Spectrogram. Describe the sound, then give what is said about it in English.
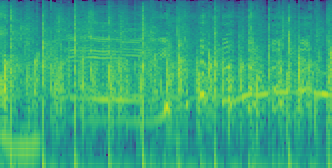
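Round of applause from a live audience at Paco's Place, quick scattered claps running under speaking voices for a couple of seconds. “Ladies and gentlemen, live at Paco's Place, big round of applause, Carissa!”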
